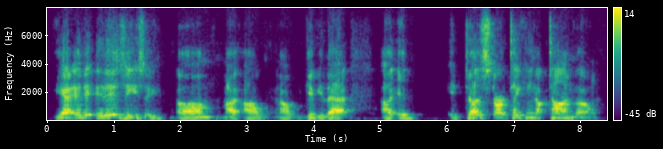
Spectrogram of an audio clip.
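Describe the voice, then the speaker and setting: A somewhat breathy man with a fairly high pitch, lively intonation and a very slow pace. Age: 60s. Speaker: music teacher and producer. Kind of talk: casual interview chat. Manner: halting.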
